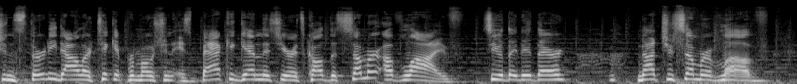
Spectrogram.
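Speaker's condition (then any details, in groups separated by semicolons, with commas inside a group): No condition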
